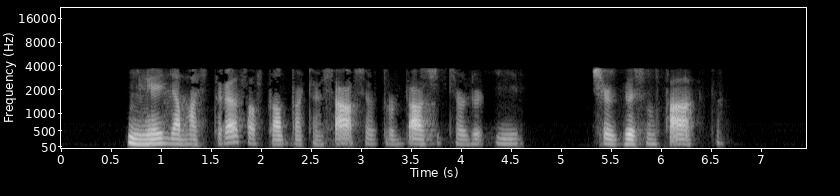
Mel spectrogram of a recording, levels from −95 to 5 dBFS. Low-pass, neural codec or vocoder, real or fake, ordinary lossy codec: 3.6 kHz; autoencoder, 22.05 kHz, a latent of 192 numbers a frame, VITS, trained on one speaker; fake; AAC, 24 kbps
